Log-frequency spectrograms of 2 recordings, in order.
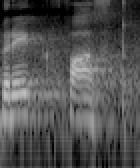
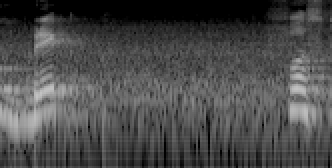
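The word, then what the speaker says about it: breakfast: इसको हम लोग बोलते हैं ब्रेकफास्ट, लेकिन इसका जो एक्चुअल प्रोनाउंसिएशन है वो ब्रेक फर्स्ट है।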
